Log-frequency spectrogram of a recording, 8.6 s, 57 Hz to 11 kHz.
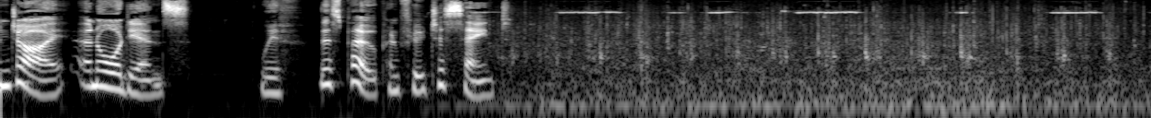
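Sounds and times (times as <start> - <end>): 
speech: 0.0 - 4.0
low rumbling hum: 3.1 - 8.6
horses' hooves clattering on cobblestones: 3.2 - 8.6.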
